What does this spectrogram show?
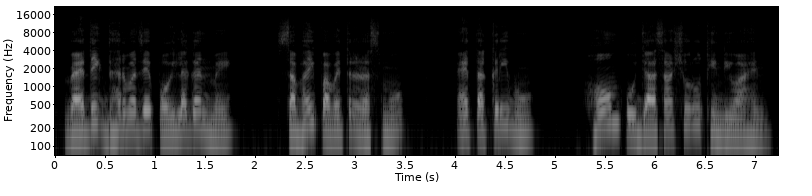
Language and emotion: Sindhi, neutral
